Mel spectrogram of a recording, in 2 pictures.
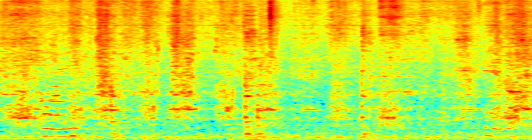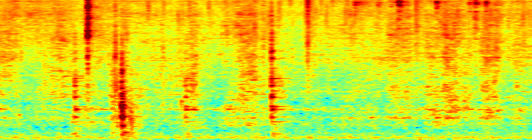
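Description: A wooden utensil stirring in a frying pan on the stove: light scrapes and knocks, with one sharp clack about six and a half seconds in and a smaller one about a second later.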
